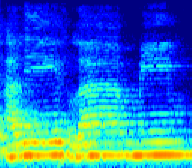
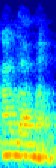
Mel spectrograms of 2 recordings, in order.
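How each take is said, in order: First: Each letter is said separately by its name. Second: The letters are run together as one word. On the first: The speaker calls it right. "harus bacanya alif lam mim" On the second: The speaker calls it wrong. "Nggak boleh dibaca alama kan"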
